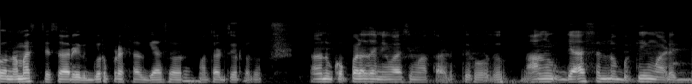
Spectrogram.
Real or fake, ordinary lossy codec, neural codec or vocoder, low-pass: fake; none; vocoder, 44.1 kHz, 80 mel bands, Vocos; 7.2 kHz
